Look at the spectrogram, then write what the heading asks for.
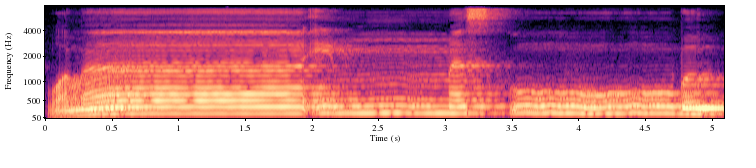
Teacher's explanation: ما میں الف مدہ کے بعد حمزہ ایک ہی کلمے میں آنے کی وجہ سے مد متصل ہے، لمبا کریں گے 4 حرکات سے زیادہ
